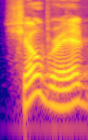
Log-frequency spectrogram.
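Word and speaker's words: shewbread: For example, on the wall on the northern side, you have the table of showbread, pronounced showbread, but spelled S-H-E-W all the time in the Old Testament.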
